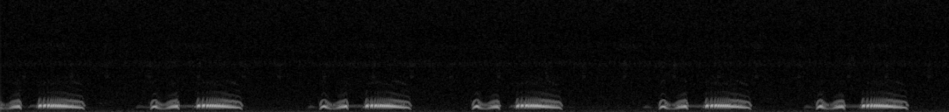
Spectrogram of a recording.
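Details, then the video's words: Spotted dove decoy bird used to lure and provoke wild birds, giving cooing phrases: a quick doubled coo followed by a longer, fuller rolling coo, repeated about every two seconds over a quiet background. "Tiếng chim cu gáy kích bổi"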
